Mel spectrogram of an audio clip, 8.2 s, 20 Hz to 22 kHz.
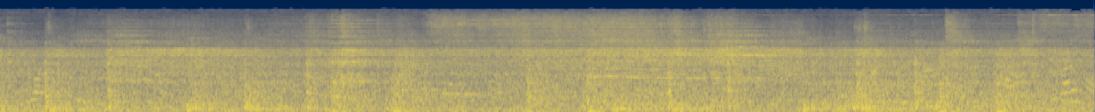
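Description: Cassiopeia sleeper train's E26-series passenger coaches rolling past a station platform as the train departs, wheels knocking over rail joints with a steady rumble and a faint squeal in the middle.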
